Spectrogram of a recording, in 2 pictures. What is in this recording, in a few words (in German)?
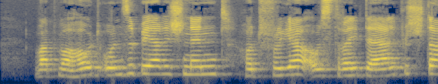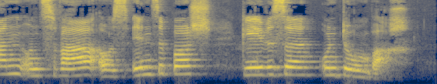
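ortsname, Hunsrück; Unzenberg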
